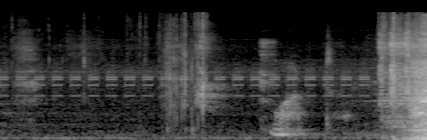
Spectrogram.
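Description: Horror film soundtrack played from a laptop: a faint, rapid, pulsing electronic beep at a few steady pitches. There are a couple of short noises about two seconds in and a brief rising sound near three seconds.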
